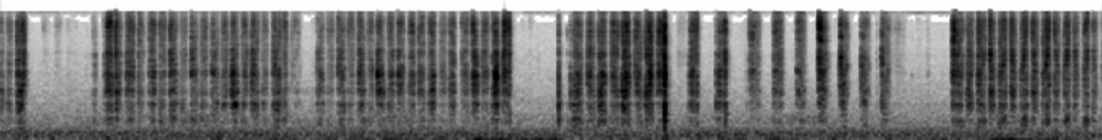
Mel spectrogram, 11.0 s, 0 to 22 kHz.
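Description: A thin emery board with a cardboard core and grit is filed back and forth against fingernails. It makes dry, bright, rasping strokes in quick bursts. Short pauses fall at about 1, 3, 5 and 9 seconds, and there is little low end.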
